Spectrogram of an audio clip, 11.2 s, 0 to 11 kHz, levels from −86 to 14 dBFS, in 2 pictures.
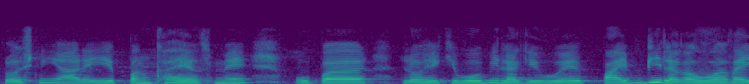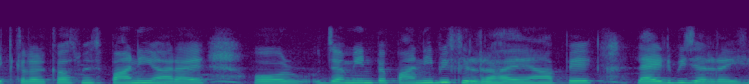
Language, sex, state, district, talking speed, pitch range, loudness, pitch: Hindi, female, Maharashtra, Dhule, 225 wpm, 215-235 Hz, -31 LUFS, 225 Hz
